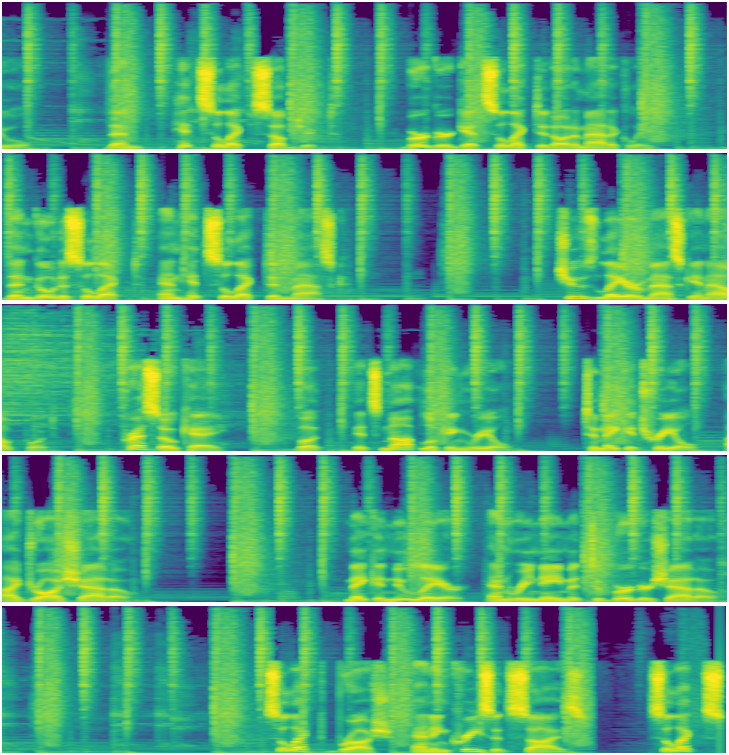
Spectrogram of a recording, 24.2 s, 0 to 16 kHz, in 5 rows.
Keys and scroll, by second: 17.9-19.2 typing, 19.5 Return.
